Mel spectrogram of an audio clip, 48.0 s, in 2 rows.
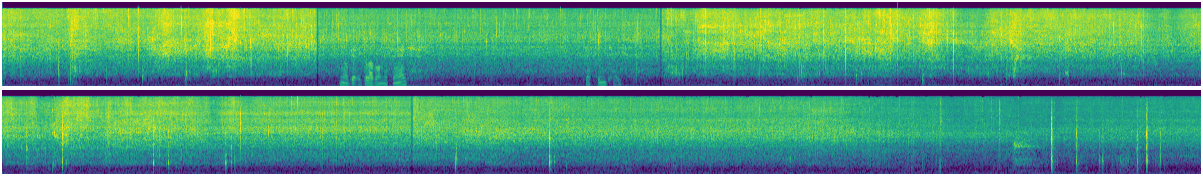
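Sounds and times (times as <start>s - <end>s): chicken sizzling in a pan: 0.0s - 47.9s
fork scraping a pan: 19.6s - 21.6s.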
